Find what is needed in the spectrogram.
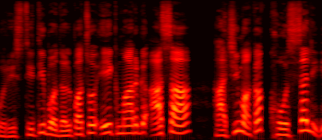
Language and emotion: Goan Konkani, happy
